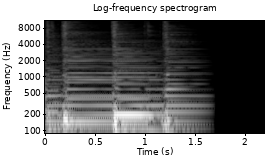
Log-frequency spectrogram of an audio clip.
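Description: Background music of strummed acoustic guitar, three strums, fading and cutting off shortly before the end.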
